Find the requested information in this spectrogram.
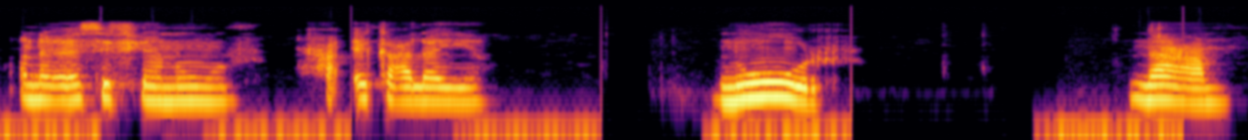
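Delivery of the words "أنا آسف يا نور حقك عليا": ordinary delivery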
